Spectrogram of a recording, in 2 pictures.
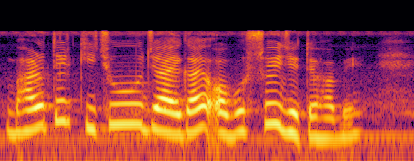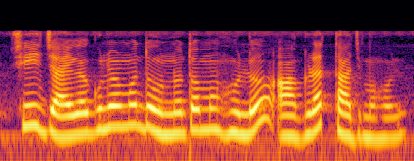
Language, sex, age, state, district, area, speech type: Bengali, female, 18-30, West Bengal, Kolkata, urban, spontaneous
